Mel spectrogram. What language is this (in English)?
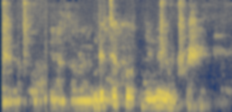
Kinyarwanda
